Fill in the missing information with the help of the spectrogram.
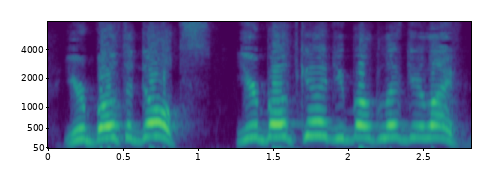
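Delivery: loud, high-pitched insistence; exasperated, emphatic and high; worked up. Real, not acted. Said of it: "I don't know why I'm getting angry".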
